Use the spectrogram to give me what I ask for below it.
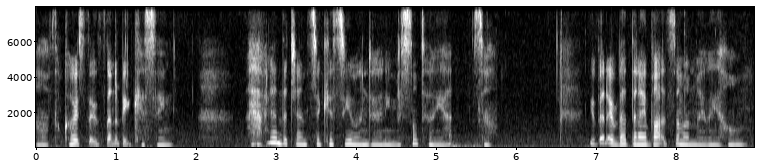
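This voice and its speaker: A woman, soft-spoken and somewhat breathy, fairly high in pitch and fairly quick, in a dry sound with no echo and light background noise. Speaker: vtuber. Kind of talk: ASMR roleplay. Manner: soft-spoken, affectionate. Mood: affectionate, soft, sleepy.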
